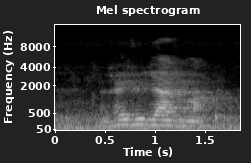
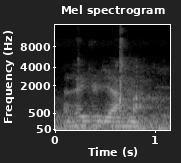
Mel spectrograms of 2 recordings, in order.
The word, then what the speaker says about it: régulièrement: faire notre adverbe régulière et on ajoute la marque régulièrement régulièrement et on ne prononce pas les haies facile thermique par la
